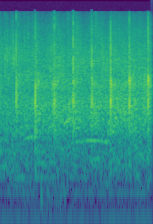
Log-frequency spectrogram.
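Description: A church audience applauds its healthcare ministry with fairly quiet, steady clapping. Sharper claps stand out at regular, even intervals throughout.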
